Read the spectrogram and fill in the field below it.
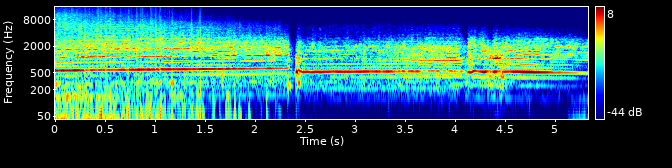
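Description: Pagani Zonda R, a track-only Zonda, howls at high revs with a dense, loud engine note, briefly dropping twice as the driver shifts gears before the roar climbs again.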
